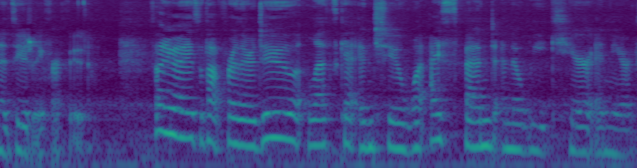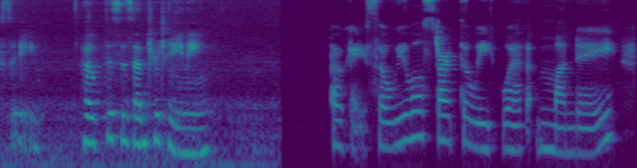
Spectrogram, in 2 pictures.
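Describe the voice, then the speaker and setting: Using ordinary pitch variation, a woman with an American accent speaks at a medium pitch and a moderate pace. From California. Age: 20s. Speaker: lifestyle vlogger. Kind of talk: casual vlog narration.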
